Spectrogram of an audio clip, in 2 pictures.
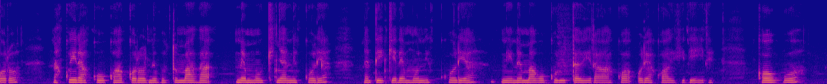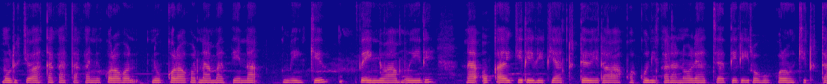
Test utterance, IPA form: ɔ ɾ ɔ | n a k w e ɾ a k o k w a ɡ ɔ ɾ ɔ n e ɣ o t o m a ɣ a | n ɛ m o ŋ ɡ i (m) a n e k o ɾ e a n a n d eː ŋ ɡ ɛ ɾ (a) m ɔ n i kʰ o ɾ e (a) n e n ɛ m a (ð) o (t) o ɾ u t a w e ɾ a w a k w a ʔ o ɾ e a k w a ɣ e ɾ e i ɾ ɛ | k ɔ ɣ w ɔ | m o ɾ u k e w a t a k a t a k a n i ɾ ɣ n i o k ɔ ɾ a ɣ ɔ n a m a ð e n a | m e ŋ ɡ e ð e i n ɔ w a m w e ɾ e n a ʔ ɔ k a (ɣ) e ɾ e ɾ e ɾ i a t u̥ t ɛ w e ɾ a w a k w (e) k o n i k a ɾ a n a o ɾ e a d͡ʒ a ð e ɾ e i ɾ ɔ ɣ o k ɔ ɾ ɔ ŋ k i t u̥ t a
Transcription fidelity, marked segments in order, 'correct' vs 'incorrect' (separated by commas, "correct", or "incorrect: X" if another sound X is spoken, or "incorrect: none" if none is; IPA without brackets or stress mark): incorrect: ɲ, incorrect: ɛ, correct, incorrect: ɣ, incorrect: k, correct, incorrect: a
